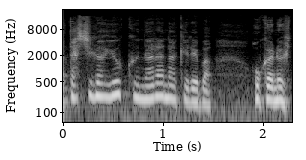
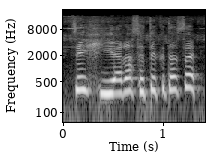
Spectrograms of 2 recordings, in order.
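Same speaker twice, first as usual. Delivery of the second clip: quick, higher, bursting with eagerness; eager acceptance; 6 semitones higher, faster than usual. Acted. Accepting her mentor's offer to help build the school, eager and quick. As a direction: jump at the chance, fast and bright.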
